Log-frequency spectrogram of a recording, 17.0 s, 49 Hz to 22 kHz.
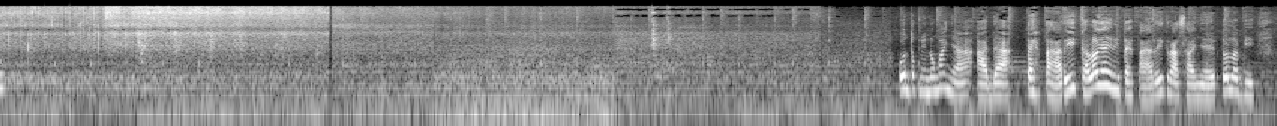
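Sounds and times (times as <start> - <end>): constant sizzling: 0.0 - 11.0
low burner rumble: 0.0 - 11.9
metal spatula scraping wok: 1.8 - 4.4.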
